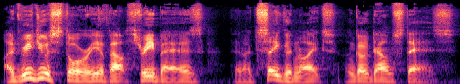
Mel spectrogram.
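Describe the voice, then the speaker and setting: A man's voice: fairly low pitch, expressive, normal speed, a little mellow, lightly acted. A man voicing a small, bossy and imaginative girl in a children's picture-book story, in a firm, matter-of-fact way. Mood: pondering.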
